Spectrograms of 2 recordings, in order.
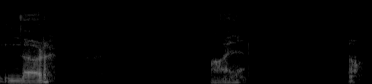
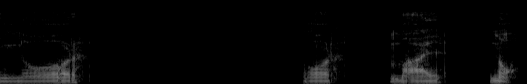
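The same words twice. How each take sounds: First: "Nar-, mal-, no" as separated nar, MAL, nuh; soft, spaced-out "Nar-, mal-, no" with reduced O's; correct vowel reduction. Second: "nor-, normal-no" drawn out slowly, every O rounded; slow learner's "normal-no", NOR-mal-NOH; mispronounced, full O's. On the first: Shown as a demonstration. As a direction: sound out "Nar-, mal-, no" with ah first and uh last. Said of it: "sounds much more correct in Russian to say". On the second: Retold or imitated. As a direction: sound out "normal-no" with unreduced O's. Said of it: "They just pronounce all the O's fully".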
